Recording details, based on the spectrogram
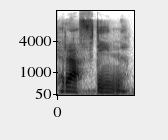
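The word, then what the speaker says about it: رفتید: For the shoma form in spoken Persian, you know we drop that d sound at the end. So raftid sounds like raftin.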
